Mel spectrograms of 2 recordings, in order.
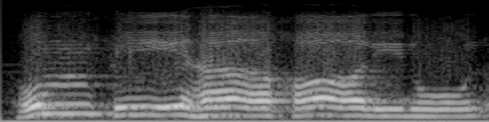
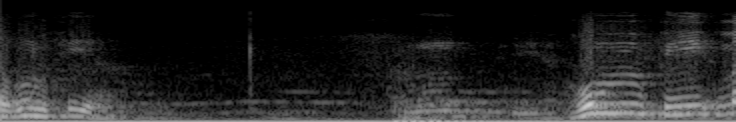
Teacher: تحاول أن تخلص الميم الساكنة من الفاء، تخلصها، لأن هناك اقتراب نفس المخرج فقد تختفي فيها · Shown in: first take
